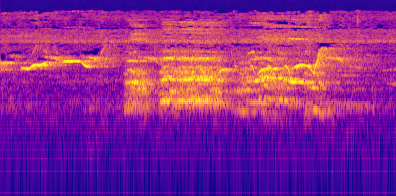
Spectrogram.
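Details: Rooster crowing in a village in the morning: a loud, harmonic, drawn-out crow lasting about two seconds, rising at the end, with faint chirping of small birds before and after.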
